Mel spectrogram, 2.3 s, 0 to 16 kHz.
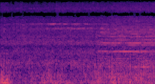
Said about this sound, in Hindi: सामने से आ रही है 104 डाउन सुबह खराम रेल कार, जिसको GU20 लीड कार है 4566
